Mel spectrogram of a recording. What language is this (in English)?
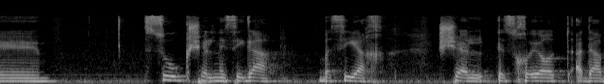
Hebrew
